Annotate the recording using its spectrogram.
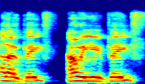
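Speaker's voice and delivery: usual speaking voice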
